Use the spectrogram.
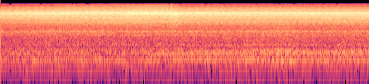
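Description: A cotton candy machine's spinner head runs with a steady, loud airy hiss and whir that holds evenly throughout, with no talking.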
